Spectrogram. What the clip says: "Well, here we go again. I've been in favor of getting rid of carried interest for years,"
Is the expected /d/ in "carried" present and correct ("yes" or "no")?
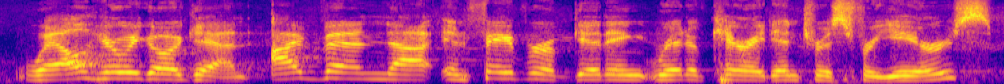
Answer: yes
